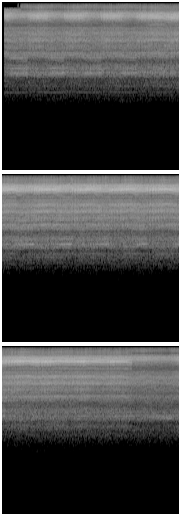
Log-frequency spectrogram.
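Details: Euterpnosia chibensis cicadas chorusing in dark shrine and temple woods, a dense continuous buzzing wall of sound with slowly swelling pulses about four per second, many insects overlapping into a steady shimmering hiss.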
